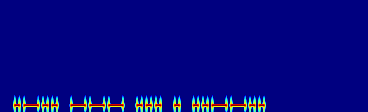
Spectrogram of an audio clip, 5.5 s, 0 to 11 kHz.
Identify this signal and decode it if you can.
Morse code, heard as a keyed tone, about 17 wpm, 700 Hz. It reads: LOSE?
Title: Sentences from Top 1100 Words 17wpm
